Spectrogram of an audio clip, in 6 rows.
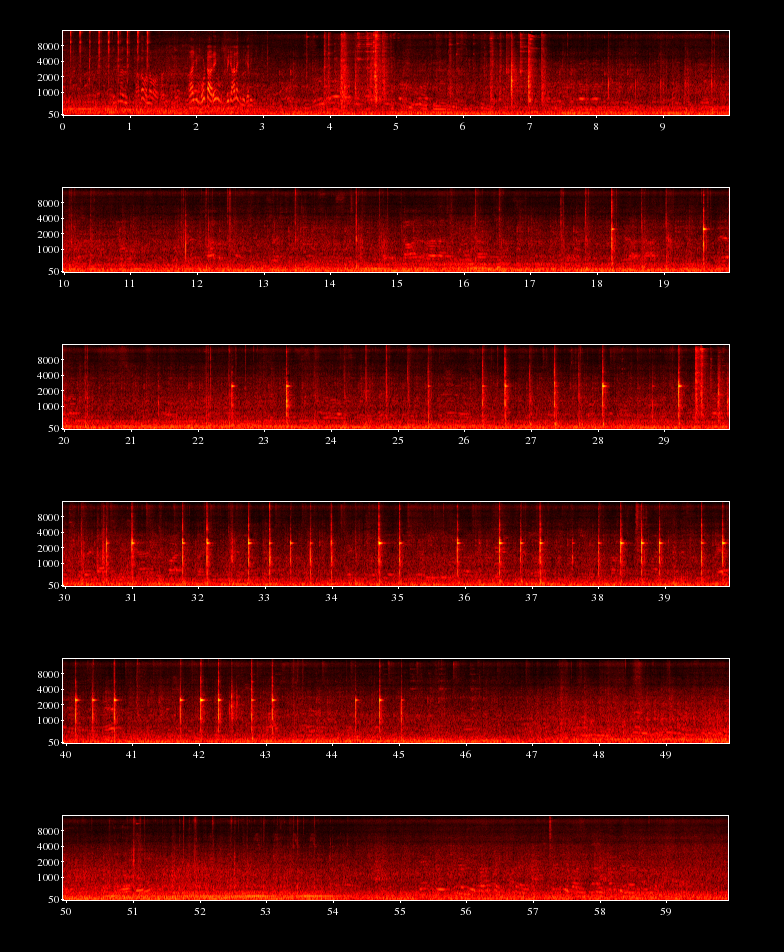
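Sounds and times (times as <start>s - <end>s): hammer tapping on metal: 0.0s - 1.4s, 17.4s - 20.5s, 21.3s - 43.6s, 44.3s - 45.3s.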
